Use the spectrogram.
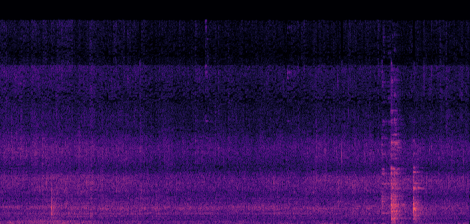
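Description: Mushrooms frying in a pan for a curry with a steady sizzle, while a utensil stirs and scrapes now and then, with a couple of sharper clinks near the end.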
